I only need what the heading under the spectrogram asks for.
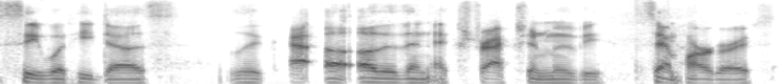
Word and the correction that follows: Hargrave: I mean, I mispronounced it. It's Hargrave.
